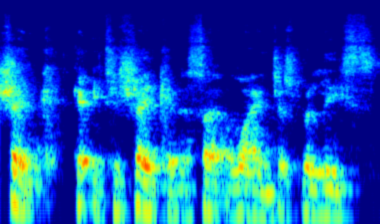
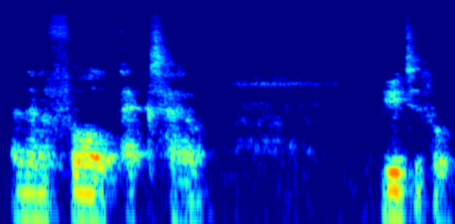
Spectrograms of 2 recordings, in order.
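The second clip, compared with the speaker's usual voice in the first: guided breathing; 3 semitones lower, 6 dB quieter than usual. Acted. Calm guided breathing cues.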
